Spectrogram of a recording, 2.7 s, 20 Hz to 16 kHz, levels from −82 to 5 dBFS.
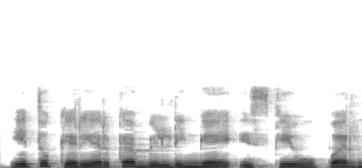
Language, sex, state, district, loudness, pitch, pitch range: Hindi, female, Haryana, Charkhi Dadri, -13 LUFS, 190 Hz, 180-205 Hz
